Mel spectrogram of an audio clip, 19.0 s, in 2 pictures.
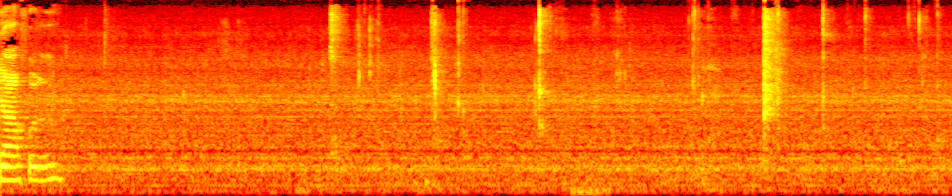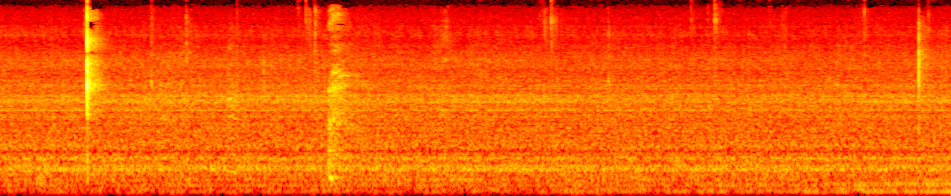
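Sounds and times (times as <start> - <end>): faint steady hum: 0.0 - 19.0
person chewing: 3.2 - 9.5
wet mouth clicks and smacks: 3.3 - 4.7.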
